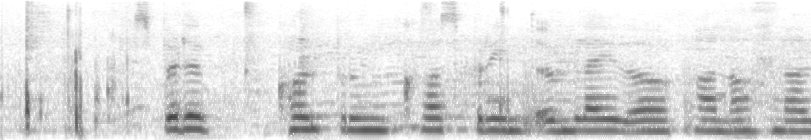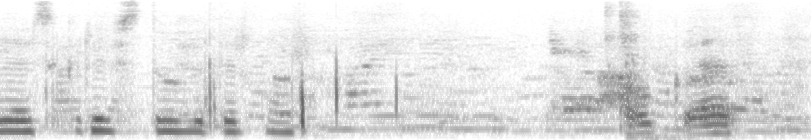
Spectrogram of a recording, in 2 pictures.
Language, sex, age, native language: Icelandic, other, 13, Icelandic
